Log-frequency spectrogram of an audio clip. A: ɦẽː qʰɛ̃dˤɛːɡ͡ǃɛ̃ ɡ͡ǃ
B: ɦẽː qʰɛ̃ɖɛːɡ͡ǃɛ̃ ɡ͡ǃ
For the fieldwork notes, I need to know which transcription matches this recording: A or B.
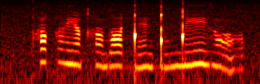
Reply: A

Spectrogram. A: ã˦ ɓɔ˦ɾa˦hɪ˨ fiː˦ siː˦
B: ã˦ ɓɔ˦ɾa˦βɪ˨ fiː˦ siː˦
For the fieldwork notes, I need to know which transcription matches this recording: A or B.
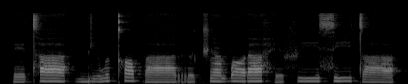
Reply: A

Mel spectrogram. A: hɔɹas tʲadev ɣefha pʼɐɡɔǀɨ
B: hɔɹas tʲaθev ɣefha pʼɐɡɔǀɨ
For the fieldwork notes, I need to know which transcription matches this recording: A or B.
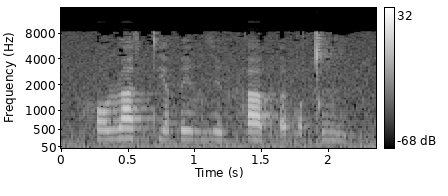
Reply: B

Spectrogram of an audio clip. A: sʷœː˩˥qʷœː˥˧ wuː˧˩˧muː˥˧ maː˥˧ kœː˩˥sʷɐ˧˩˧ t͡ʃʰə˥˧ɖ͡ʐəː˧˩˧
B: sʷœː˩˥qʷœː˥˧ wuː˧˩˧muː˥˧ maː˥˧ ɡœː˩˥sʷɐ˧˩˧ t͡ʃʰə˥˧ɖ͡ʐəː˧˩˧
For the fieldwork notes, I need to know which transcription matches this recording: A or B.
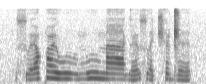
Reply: B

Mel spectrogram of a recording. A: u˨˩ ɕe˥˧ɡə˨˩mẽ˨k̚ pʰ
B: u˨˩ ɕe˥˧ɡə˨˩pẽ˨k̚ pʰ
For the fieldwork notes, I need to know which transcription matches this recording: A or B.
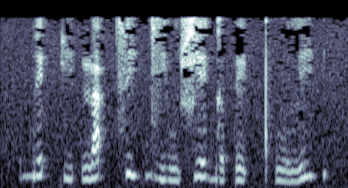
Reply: B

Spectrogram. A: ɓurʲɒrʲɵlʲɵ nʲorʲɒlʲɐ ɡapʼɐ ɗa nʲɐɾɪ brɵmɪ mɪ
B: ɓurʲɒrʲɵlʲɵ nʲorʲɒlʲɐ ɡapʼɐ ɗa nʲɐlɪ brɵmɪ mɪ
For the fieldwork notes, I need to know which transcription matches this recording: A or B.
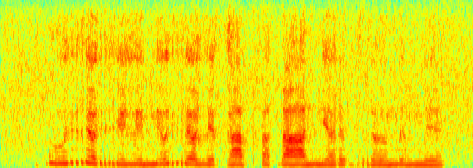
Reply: A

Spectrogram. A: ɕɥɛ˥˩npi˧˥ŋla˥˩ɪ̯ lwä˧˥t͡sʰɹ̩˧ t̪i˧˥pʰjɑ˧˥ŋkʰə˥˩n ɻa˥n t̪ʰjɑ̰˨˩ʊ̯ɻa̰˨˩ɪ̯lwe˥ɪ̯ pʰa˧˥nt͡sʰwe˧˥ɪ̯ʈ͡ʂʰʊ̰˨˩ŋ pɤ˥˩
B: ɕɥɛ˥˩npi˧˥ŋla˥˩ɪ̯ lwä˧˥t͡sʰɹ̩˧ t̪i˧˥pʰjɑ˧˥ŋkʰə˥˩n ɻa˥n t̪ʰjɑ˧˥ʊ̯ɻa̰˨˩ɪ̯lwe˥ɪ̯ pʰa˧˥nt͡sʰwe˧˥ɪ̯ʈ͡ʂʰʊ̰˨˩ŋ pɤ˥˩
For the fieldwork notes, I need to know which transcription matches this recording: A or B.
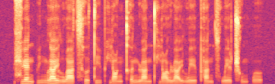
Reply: B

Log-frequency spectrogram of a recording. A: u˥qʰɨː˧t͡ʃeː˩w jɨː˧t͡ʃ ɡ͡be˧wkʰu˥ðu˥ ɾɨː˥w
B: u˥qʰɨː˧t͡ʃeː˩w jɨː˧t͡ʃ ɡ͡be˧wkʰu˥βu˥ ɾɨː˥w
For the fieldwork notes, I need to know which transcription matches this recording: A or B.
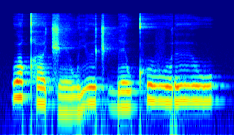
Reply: B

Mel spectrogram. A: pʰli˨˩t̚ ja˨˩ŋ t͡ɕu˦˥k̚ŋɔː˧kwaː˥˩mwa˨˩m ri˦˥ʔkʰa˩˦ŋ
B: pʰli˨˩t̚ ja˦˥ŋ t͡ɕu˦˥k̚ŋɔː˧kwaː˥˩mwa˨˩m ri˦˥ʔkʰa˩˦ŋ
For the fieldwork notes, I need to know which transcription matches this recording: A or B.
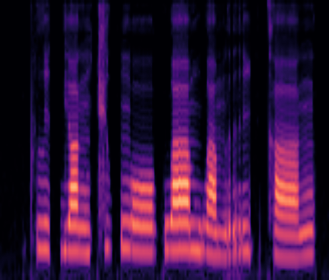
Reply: A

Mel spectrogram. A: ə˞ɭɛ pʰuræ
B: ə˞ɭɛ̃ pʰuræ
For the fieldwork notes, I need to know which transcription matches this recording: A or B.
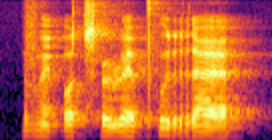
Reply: A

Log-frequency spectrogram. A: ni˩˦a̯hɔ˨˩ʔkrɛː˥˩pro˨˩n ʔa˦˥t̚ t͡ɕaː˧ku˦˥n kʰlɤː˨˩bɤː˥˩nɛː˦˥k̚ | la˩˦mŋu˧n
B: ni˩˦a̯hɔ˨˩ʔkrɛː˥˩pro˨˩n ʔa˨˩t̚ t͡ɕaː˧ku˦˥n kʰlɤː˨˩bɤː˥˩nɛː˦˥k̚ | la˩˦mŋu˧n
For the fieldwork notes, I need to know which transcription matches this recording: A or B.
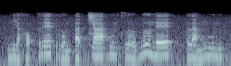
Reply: B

